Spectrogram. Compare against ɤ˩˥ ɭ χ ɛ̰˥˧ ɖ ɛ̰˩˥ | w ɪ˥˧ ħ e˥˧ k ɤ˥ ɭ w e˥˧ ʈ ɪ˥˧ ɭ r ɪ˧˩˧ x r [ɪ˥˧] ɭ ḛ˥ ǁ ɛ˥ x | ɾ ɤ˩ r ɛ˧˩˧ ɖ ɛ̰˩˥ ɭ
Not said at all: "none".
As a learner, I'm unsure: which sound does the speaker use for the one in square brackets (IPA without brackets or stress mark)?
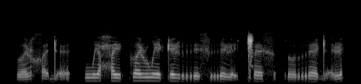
ɪ˧˩˧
